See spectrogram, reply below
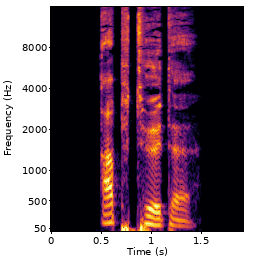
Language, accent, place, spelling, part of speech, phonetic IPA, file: German, Germany, Berlin, abtöte, verb, [ˈapˌtøːtə], De-abtöte.ogg
- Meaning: inflection of abtöten: 1. first-person singular dependent present 2. first/third-person singular dependent subjunctive I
